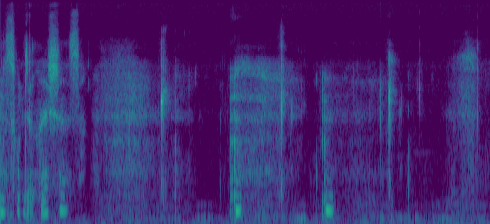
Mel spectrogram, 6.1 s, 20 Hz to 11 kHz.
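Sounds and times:
speech: 0.0 - 1.1, 2.9 - 3.2, 4.0 - 4.2
quiet breathing: 0.7 - 6.1
slow soft kissing sounds with wet smacks: 4.8 - 5.1.

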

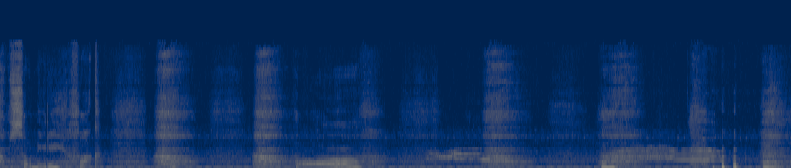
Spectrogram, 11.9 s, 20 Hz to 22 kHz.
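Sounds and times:
speech: 0.4 - 1.6
steady low hum: 4.2 - 11.8
cat meowing: 6.4 - 7.9, 9.3 - 11.0.

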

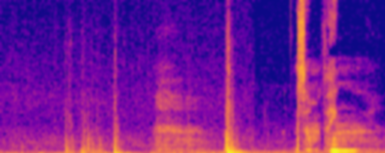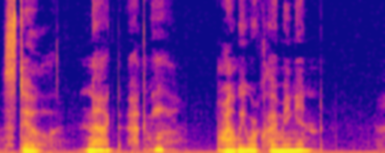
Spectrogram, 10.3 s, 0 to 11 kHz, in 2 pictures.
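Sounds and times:
car door locks clunking open in a parking lot: 0.8 - 1.8, 2.9 - 3.4
speech: 4.0 - 7.4, 8.1 - 9.4.

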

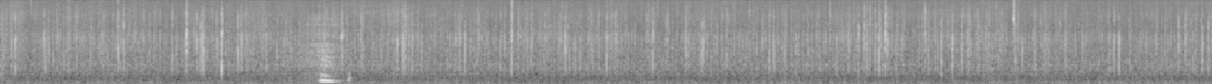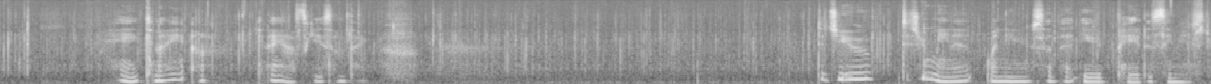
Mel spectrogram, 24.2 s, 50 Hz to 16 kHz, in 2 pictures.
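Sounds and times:
steady rain pattering on a tent: 0.0 - 24.2
speech: 3.2 - 3.6, 15.3 - 15.8, 20.5 - 24.2.

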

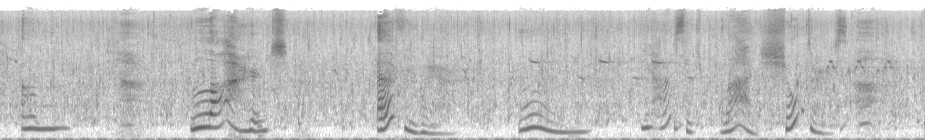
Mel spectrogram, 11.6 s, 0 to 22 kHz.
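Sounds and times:
shower water running: 0.0 - 11.5
speech: 0.3 - 1.0, 2.4 - 3.8, 4.7 - 5.6, 6.5 - 11.5.

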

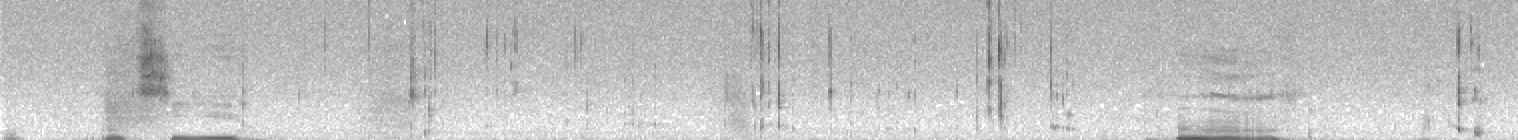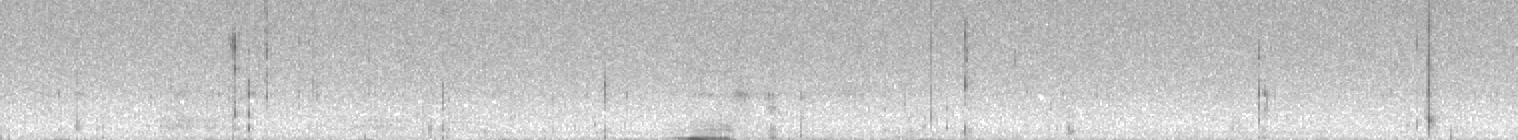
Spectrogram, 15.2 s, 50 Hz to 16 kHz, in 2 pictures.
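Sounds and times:
speech: 0.5 - 1.4, 5.9 - 6.6
chewing gummy candies shaped like leaves and strawberries: 2.0 - 5.4, 7.1 - 13.0, 14.6 - 15.1.

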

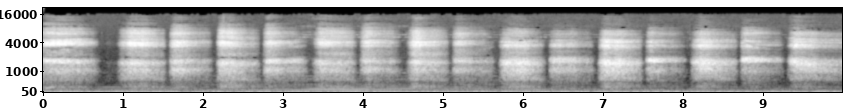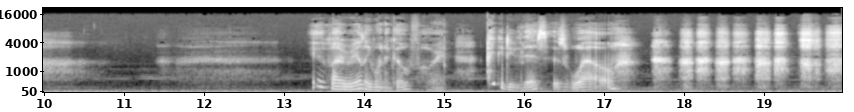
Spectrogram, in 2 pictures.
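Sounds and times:
rapid panting breaths: 0.0 - 10.5, 17.2 - 19.9
speech: 13.6 - 17.4.

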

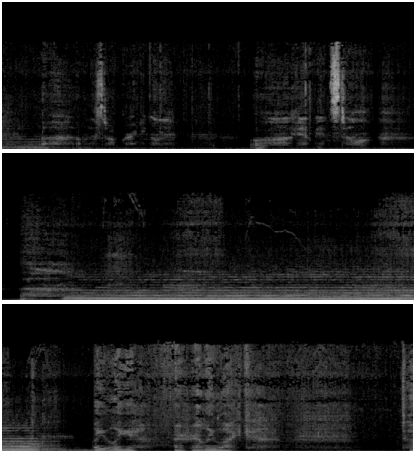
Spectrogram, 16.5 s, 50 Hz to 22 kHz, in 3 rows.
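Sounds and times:
train horn blast: 0.0 - 1.0, 6.3 - 12.2
train rumbling past: 0.0 - 2.1, 3.1 - 12.8
faint breathy sounds: 0.0 - 12.2, 12.8 - 16.4.

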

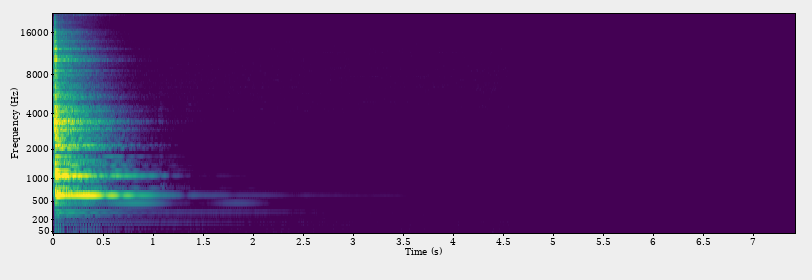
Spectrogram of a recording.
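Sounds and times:
single cymbal hit: 0.0 - 1.0.

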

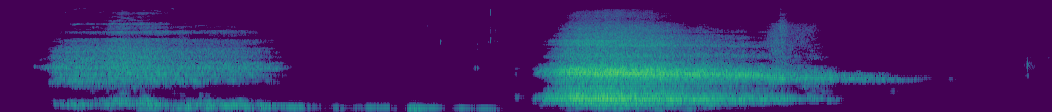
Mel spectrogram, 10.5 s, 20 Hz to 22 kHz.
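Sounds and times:
slow deep breathing in and out: 0.5 - 2.9, 5.4 - 9.2.

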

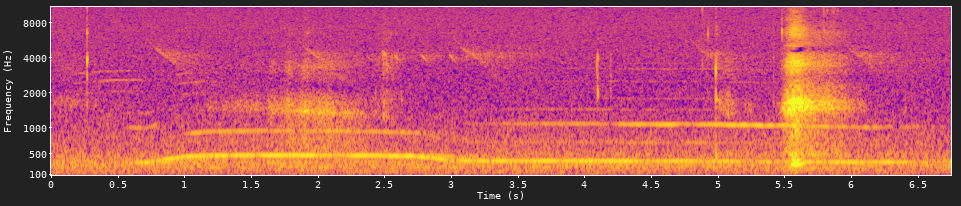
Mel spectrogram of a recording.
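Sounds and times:
long mournful howls: 0.4 - 6.7.

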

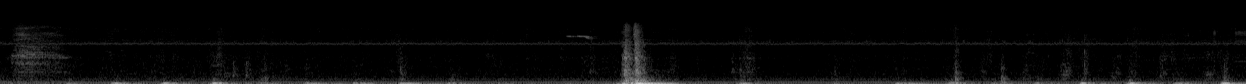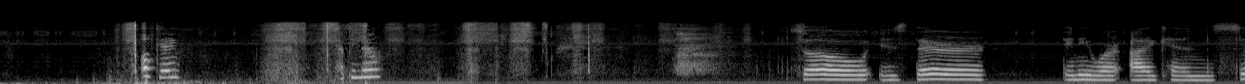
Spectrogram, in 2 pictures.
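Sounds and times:
low steady hum: 0.0 - 24.9
door shutting: 5.7 - 6.8
speech: 14.0 - 14.4, 16.0 - 16.6, 20.5 - 22.4, 23.1 - 24.9.

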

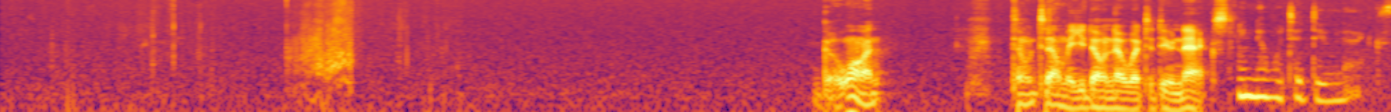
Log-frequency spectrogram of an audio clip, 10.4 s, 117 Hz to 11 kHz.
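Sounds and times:
fabric rustling: 0.4 - 3.6
clothing zipper pulled down: 2.1 - 2.7
speech: 6.2 - 6.7, 7.6 - 10.4.

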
